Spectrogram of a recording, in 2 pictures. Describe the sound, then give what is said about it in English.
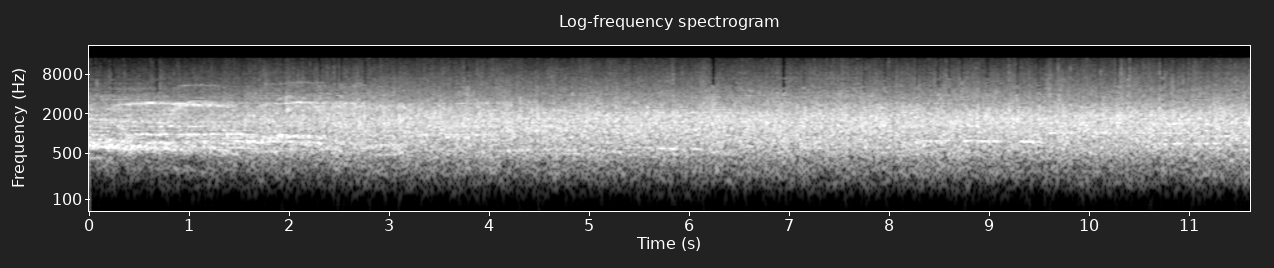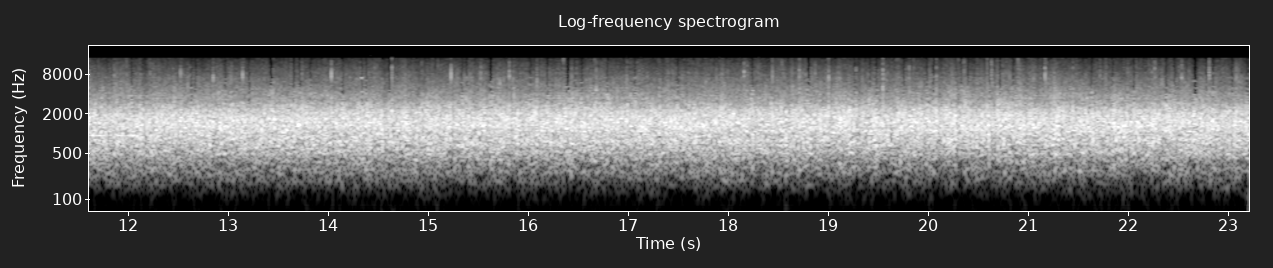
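Sustained audience applause fills the whole stretch, a dense, steady wash of many hands clapping at a loud, even level with no voices rising above it, following a speech line calling on members of Congress to pass legislation banning late-term abortion. “Of course, there's a lot of applause.”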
